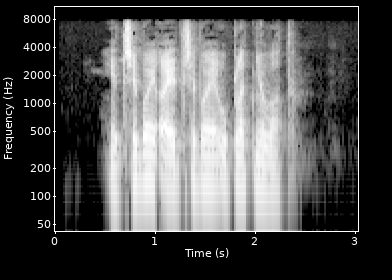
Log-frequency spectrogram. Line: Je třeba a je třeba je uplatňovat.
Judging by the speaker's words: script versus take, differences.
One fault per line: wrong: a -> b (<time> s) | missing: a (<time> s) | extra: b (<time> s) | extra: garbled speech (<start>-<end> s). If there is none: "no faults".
no faults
